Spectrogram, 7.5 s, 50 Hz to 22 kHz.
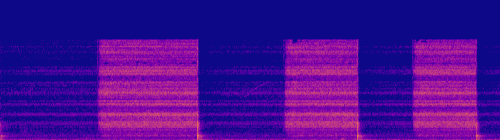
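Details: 2005 Ford Super Duty 6.0L diesel, hot no-start with low ICP (code P2291); high-pressure oil system air leak test via ICP sensor adapter after replacing a fitting: three steady hisses ending in sharp solenoid-release clicks, normal air bleed-off, no leaks.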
